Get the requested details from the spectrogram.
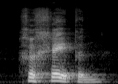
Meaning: past participle of grijpen
- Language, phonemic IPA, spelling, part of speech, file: Dutch, /ɣəˈɣreːpə(n)/, gegrepen, verb, Nl-gegrepen.ogg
